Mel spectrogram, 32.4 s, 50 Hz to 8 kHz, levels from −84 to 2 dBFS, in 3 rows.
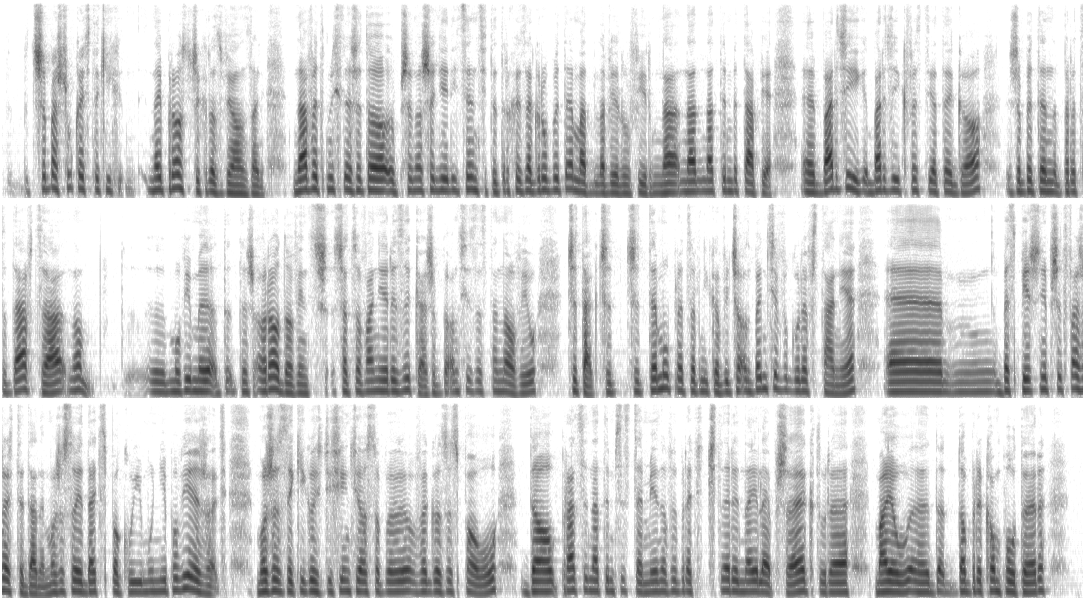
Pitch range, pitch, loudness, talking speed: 145-170 Hz, 155 Hz, -23 LUFS, 165 wpm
